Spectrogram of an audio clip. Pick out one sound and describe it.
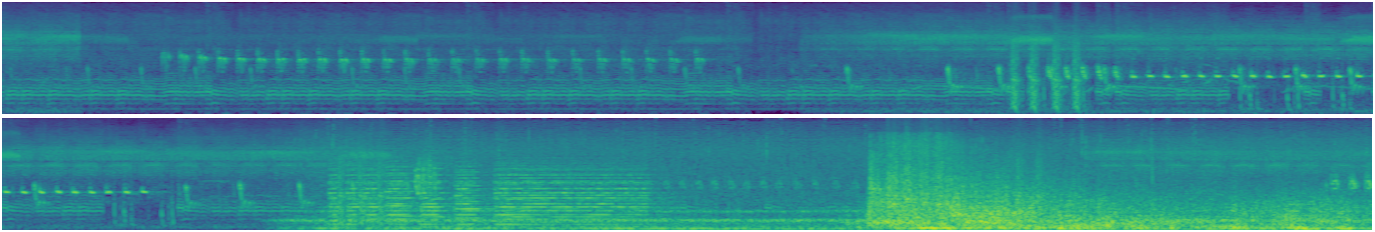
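A bee buzzes steadily.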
